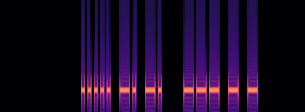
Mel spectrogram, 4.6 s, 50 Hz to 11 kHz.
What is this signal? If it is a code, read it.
Morse code, heard as a keyed tone, about 25 wpm, 700 Hz. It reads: 5NN OTT
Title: Ontario QSO Party Exchange 25wpm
